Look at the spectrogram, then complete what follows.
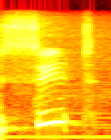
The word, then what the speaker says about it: suit: Remember, it is to suit to rhyme with boot.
